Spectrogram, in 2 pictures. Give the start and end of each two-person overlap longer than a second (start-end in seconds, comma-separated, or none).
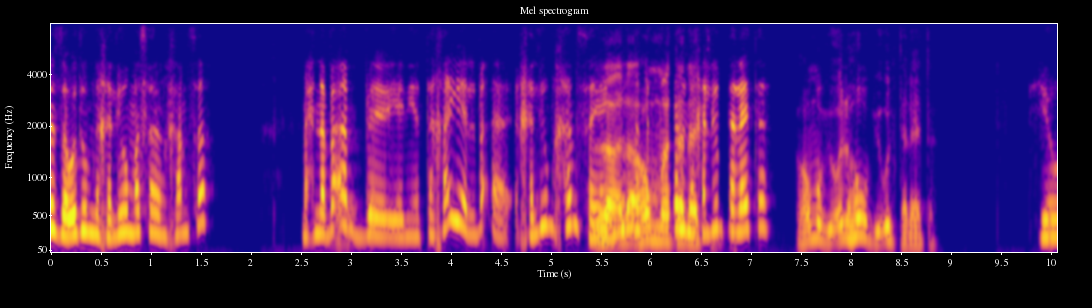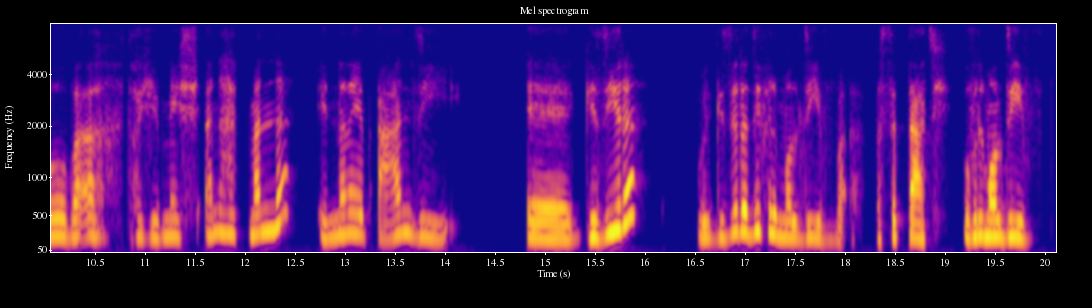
5.4-6.7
